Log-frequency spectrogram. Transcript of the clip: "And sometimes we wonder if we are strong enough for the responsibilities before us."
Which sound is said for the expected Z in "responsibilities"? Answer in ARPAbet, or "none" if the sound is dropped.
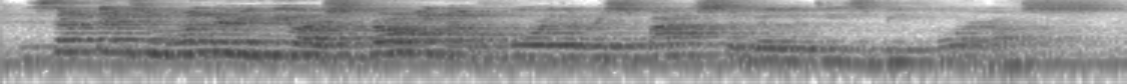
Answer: Z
